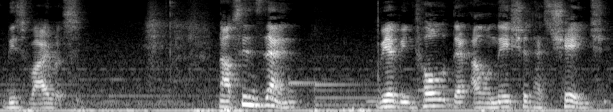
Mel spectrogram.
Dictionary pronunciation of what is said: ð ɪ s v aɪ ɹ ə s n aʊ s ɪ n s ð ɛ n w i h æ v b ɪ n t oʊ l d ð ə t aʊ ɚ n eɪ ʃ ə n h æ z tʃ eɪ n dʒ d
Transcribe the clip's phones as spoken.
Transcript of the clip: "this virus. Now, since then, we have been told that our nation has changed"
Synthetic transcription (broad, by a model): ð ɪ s v aɪ ɹ ə s n aʊ s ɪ n s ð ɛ n w i h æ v b ɪ n t oʊ l d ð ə t aʊ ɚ n eɪ ʃ ə n h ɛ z tʃ eɪ n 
